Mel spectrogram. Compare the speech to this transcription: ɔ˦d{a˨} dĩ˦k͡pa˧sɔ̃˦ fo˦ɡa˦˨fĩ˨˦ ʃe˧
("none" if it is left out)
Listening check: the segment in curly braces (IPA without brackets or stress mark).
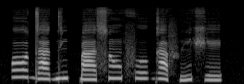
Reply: a˧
